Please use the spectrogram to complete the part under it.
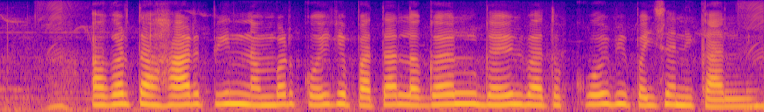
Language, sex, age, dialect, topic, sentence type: Bhojpuri, female, 18-24, Southern / Standard, banking, statement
